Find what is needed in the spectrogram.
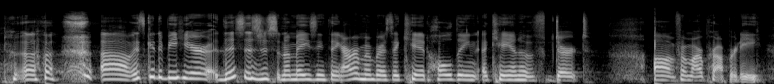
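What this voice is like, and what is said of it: Texas-influenced accent. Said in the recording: “I'm from Texas now, so I sound different.”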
